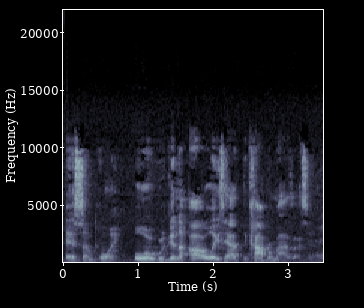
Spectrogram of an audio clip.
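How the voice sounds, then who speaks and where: A man's somewhat breathy, medium-pitched voice with a Southern US accent. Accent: country Southern. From Atlanta, US South. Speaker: podcast co-host. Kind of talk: casual chat. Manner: animated.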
